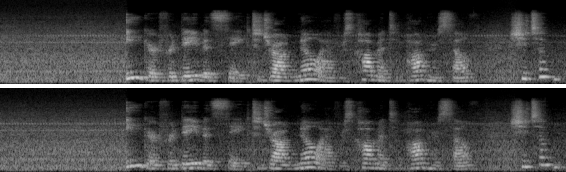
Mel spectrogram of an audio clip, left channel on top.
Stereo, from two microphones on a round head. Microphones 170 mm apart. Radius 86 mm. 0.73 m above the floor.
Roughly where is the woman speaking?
Centre.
